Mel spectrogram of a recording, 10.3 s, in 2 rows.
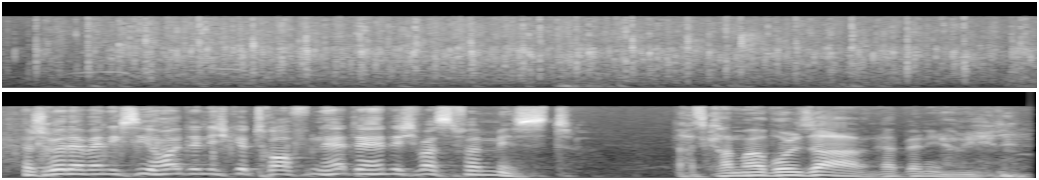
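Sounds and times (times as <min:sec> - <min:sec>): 
audience applause: 0:00.0 - 0:06.5
speech: 0:05.3 - 0:10.3.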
